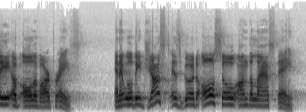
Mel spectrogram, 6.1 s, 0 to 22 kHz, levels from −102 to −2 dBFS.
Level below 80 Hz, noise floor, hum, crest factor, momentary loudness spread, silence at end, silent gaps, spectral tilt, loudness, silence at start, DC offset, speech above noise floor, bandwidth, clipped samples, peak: -72 dBFS; -57 dBFS; none; 16 dB; 8 LU; 0.3 s; none; -4.5 dB/octave; -16 LUFS; 0 s; under 0.1%; 41 dB; 13.5 kHz; under 0.1%; 0 dBFS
